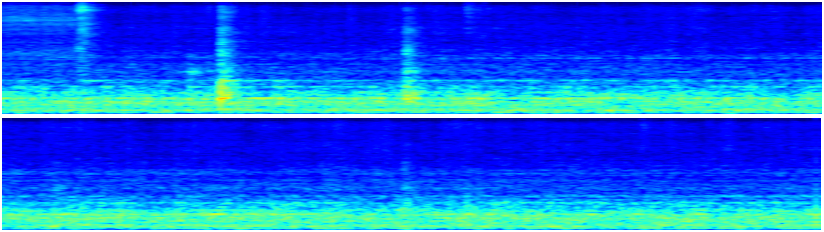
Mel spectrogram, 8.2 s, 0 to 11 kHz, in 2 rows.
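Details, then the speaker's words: Samsung front-load washer over 11 years old in high-speed spin: loud steady rumbling roar with sharp clicks, getting louder, drum wobbling inside; worn drum bearing confirmed by appliance repair technicians. "you can see that is wobbling inside definitely a bearing issue I confirmed that with the appliance repair folks"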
